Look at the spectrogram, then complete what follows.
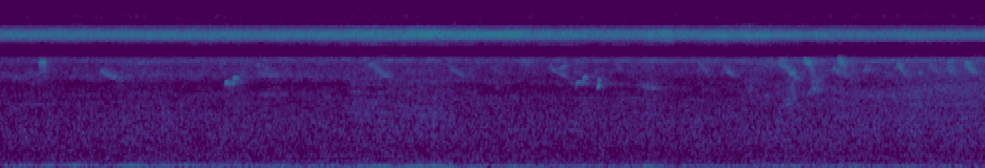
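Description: Outdoor ambience: many short, scattered bird chirps over a low rumble and a steady high hiss.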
